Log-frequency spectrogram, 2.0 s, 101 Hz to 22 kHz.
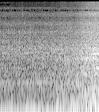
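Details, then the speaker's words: Citroen C4 Coupe VTS 180 cabin blower fan, previously dead, working after swapping control module from another car, no coding needed: steady, even low whoosh building slightly in strength, no rattle or whine; fan resistor suspected as original fault. "yeah as you can hear it it works"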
